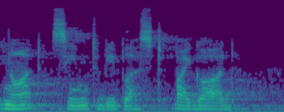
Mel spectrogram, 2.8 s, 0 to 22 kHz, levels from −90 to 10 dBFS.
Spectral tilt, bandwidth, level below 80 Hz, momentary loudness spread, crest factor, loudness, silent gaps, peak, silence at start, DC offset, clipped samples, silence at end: -5 dB/octave; 16 kHz; -72 dBFS; 8 LU; 16 dB; -33 LUFS; none; -16 dBFS; 0 s; 0.3%; under 0.1%; 0 s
